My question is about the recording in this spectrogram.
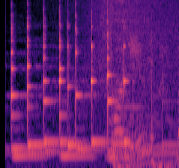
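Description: Phone ringtone: a quick melody of short pitched notes, about five a second. About one and a half seconds in, background music with a deep beat comes in under it.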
